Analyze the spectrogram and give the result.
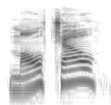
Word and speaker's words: Malchow: They're saying it's pronounced like the replacements quarterback Shane Falco, so Malcho.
